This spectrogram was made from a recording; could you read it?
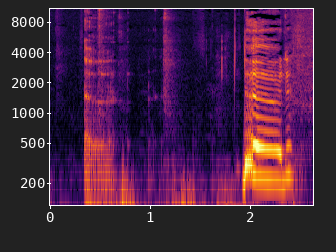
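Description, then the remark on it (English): Two loud burps from a little sister: a rough, gravelly one at the start, then after a short pause a longer, strained belch with a rising, tonal quality that fades out. “She shut up, I want to hear you burping.”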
